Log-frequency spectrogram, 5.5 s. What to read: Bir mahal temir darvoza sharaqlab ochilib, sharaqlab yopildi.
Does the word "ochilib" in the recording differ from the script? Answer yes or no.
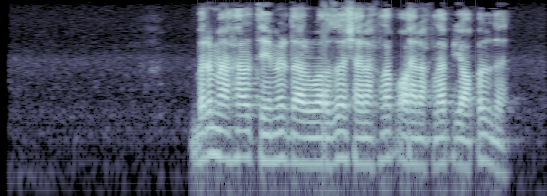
yes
